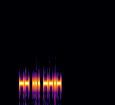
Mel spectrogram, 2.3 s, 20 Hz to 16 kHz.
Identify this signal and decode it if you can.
Morse code, heard as a keyed tone, about 42 wpm, 700 Hz. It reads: MSQ
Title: USA Call Sign Postfixes - 3 Letters 45wpm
